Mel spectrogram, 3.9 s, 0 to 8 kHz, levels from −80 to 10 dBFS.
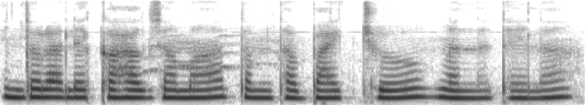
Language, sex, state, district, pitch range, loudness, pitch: Wancho, female, Arunachal Pradesh, Longding, 215-230 Hz, -14 LUFS, 220 Hz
